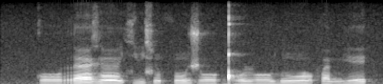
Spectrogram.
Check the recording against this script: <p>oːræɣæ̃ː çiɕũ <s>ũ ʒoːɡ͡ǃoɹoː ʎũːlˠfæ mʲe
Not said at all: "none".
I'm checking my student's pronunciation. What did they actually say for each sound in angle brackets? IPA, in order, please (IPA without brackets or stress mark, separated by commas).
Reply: k, θ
